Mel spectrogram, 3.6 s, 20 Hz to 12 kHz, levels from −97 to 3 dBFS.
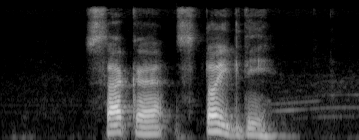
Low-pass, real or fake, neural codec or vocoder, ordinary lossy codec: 9.9 kHz; real; none; Opus, 32 kbps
